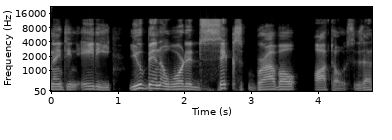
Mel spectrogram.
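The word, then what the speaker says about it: Bravo Otto: between 1973 and 1980 you've been awarded six Bravo Autos is that how to pronounce it yep and then in 2010 she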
